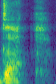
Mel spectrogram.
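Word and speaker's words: deque: but you pronounce it deck. It's like the word Q almost. It's like a cousin. So, that's why you pronounce it with a French kind of pronunciation.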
